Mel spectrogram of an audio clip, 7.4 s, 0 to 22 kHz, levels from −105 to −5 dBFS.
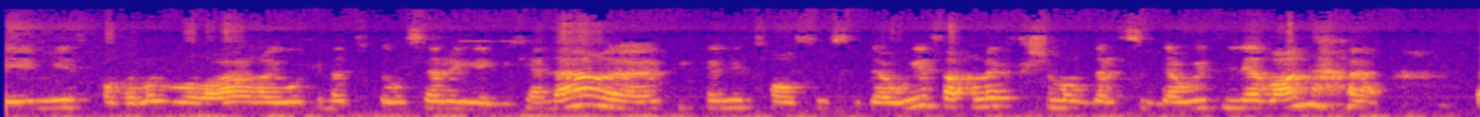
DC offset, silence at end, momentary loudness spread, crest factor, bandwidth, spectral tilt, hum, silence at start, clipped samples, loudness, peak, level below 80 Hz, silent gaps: under 0.1%; 0.3 s; 13 LU; 22 dB; 16.5 kHz; -1.5 dB/octave; none; 0 s; under 0.1%; -23 LUFS; -2 dBFS; -54 dBFS; none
